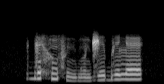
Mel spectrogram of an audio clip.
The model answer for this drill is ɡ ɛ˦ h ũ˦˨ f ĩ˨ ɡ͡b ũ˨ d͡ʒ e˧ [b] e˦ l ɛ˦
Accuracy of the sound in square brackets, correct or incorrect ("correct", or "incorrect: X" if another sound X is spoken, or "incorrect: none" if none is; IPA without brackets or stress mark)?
correct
